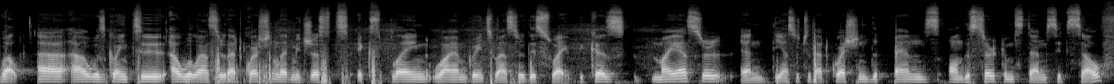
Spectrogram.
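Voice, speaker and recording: This man, with a Portuguese accent, speaks at a moderate pace with hardly any pauses. His intonation is monotone and flat, and there's noticeable background noise. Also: medium pitch for a man. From Portugal. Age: 40s. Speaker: caller in a debate livestream. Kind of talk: debate. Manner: halting, searching for words.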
